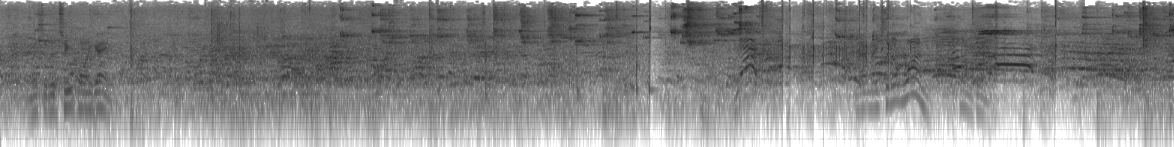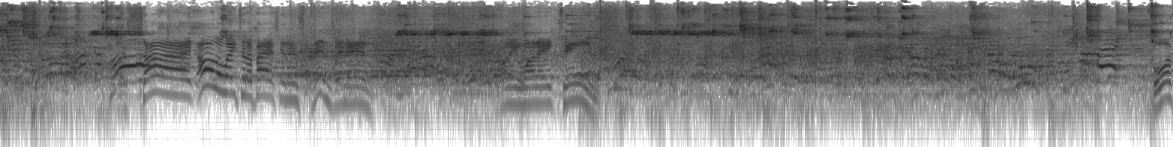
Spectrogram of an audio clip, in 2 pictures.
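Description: Basketball being dribbled on a hardwood gym floor during live play, with shoes squeaking and players and spectators calling out, all echoing in the large gym.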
